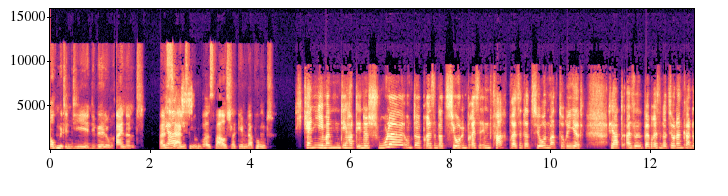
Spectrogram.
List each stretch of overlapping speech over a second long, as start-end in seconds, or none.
none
